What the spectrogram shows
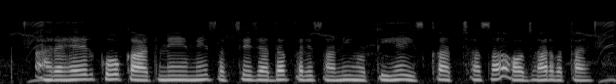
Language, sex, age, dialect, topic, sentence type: Hindi, female, 18-24, Awadhi Bundeli, agriculture, question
